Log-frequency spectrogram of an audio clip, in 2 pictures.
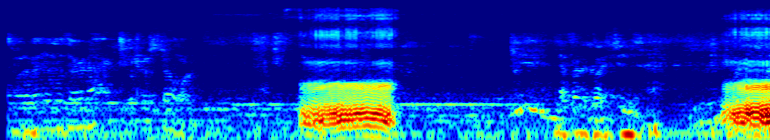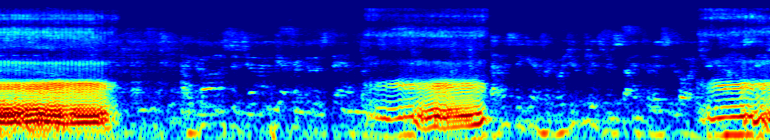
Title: Snoring pumpkin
